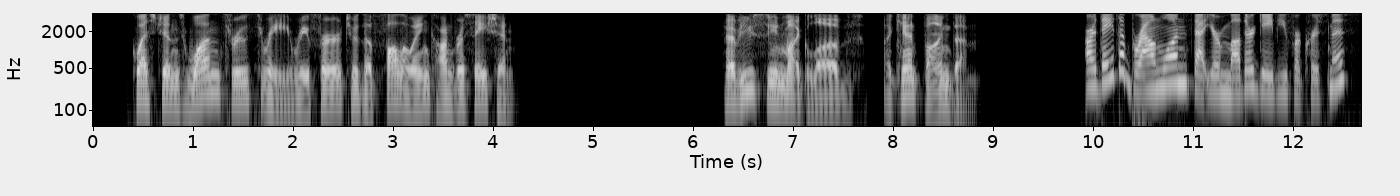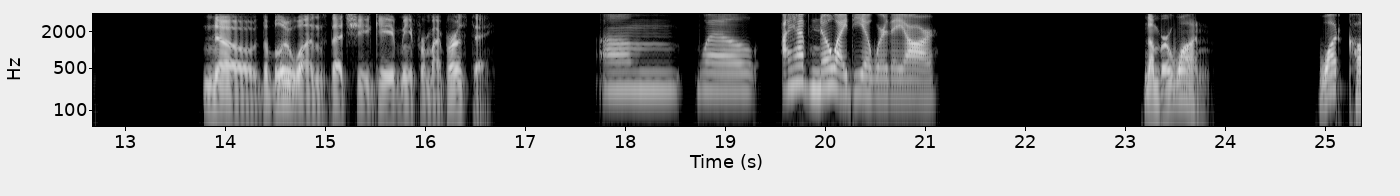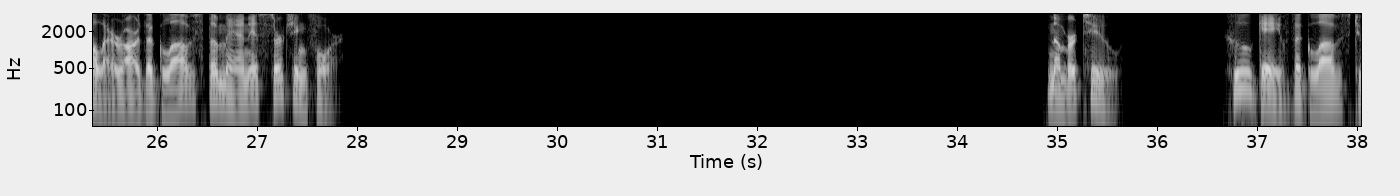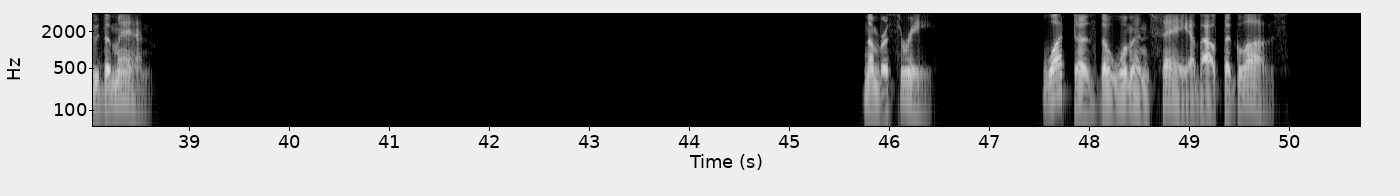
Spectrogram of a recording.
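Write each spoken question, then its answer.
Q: What color are the gloves the man is searching for?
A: Blue

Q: Who gave the gloves to the man?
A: His mother

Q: What does the woman say about the gloves?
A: She has no idea where they are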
